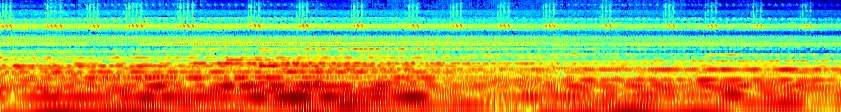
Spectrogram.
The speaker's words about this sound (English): the hiss of the propane lantern, and the hushed chirping of crickets makes you tired. You turn off the lantern and close your eyes, and the crickets guide you into a deep dream.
